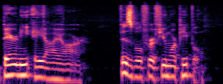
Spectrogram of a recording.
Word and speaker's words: Bernières: Every like on this video keeps the story of Courseulles and Bernières, pronounced Bernie A I R, visible for a few more It does not cost anything.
